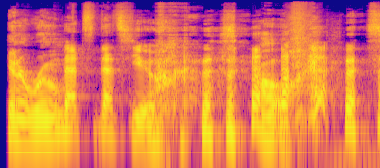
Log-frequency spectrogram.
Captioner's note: laughter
